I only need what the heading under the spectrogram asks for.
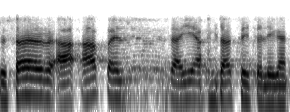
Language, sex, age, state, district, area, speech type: Hindi, male, 18-30, Uttar Pradesh, Mirzapur, rural, conversation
